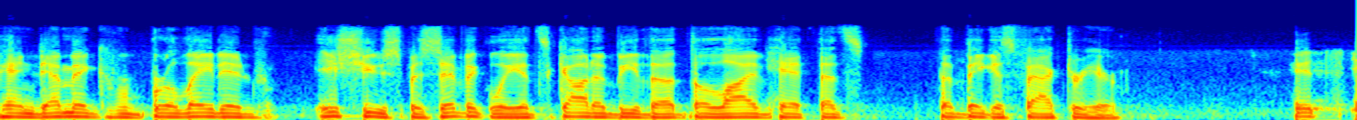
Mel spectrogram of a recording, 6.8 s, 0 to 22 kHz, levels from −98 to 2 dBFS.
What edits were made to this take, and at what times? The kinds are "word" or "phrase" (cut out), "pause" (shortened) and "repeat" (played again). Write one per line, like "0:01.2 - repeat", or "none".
0:03.8 - word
